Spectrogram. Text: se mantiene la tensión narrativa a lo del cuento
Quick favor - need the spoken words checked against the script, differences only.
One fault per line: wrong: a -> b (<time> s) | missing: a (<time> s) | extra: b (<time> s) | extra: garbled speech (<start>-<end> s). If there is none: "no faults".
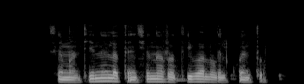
no faults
